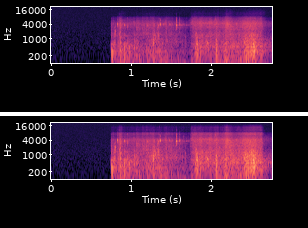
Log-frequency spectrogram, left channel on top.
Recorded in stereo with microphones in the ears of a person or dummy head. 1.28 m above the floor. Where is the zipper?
25° right (ahead or behind), 0.6 m.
